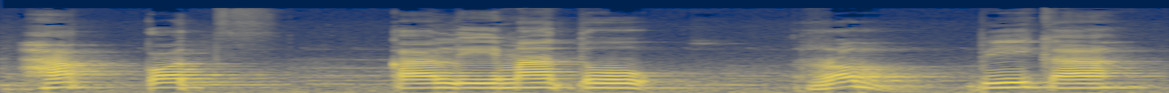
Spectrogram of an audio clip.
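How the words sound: The phrase is read in separate chopped pieces. It is a practice reading. "boleh dipotong ya dalam rangka latihan"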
